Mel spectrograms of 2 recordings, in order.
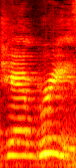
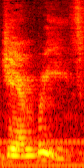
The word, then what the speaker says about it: Jambres: Okay, Janus and Jambres, because that J ain't in the Hebrew. But anyway, we just pronounce it in English, Janus and Jambres.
